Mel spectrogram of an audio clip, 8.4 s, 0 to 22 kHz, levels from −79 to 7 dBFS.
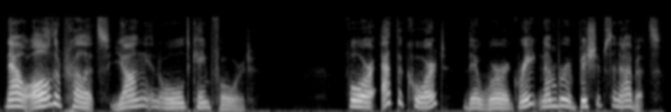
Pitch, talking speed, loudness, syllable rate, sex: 200 Hz, 155 wpm, -19 LUFS, 4.3 syllables/s, female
